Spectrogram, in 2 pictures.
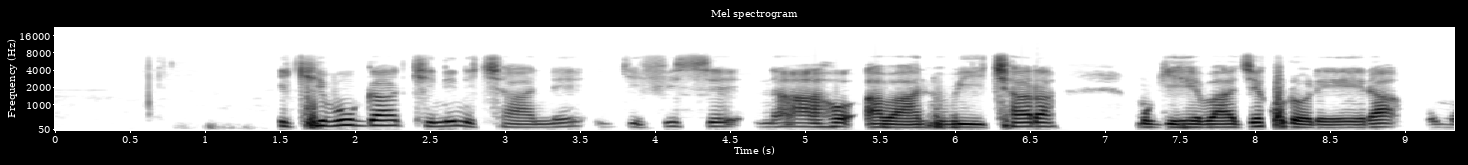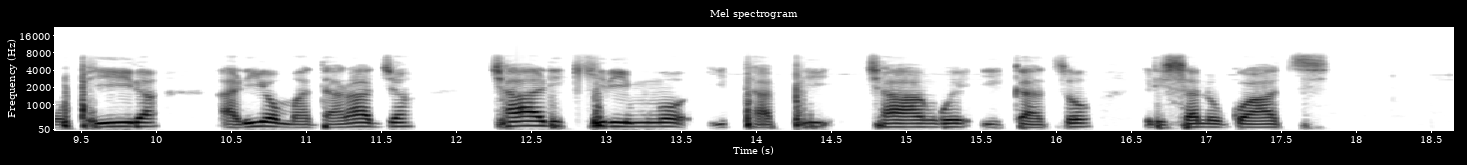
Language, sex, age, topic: Rundi, male, 18-24, education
